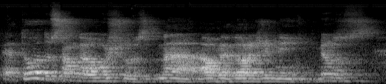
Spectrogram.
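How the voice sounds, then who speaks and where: A man's voice: fairly high pitch, takes it slowly, fairly bright tone. A man from Santa Catarina, Brazil, giving a formal tribute speech at an academy ceremony, erudite and digressive, dropping in Latin phrases and jokes. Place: embassy reception hall. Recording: echoey hall, mic far off.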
